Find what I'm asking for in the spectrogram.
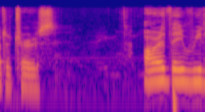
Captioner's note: speaking French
